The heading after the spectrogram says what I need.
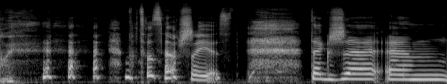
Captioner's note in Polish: śmiech; wciągnięcie powietrza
